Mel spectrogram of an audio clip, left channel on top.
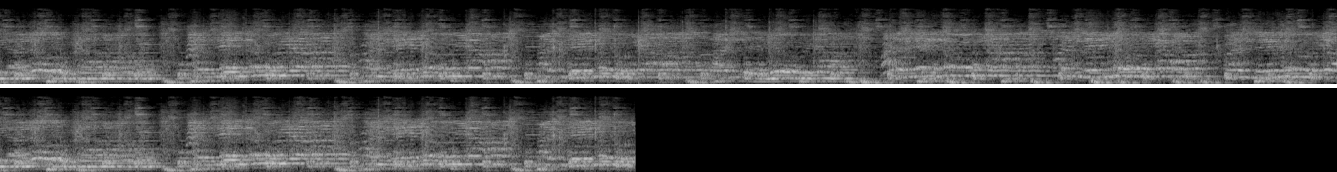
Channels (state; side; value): drops out; right; at 6.4 s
